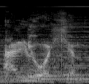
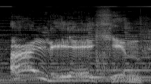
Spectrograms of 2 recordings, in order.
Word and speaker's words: Алехин: александр не саныч алехин многие произносят фамилию как алёхин настолько многие что это уже не кажется ошибкой но все таки он был алехин в семь лет мама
